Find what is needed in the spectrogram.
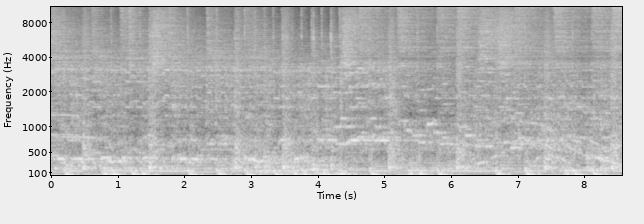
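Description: Live instrumental prog-metal jam: electric guitars playing fast lead lines over bass guitar and a drum kit, continuously and loud.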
